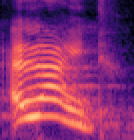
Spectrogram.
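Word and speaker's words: alight: देखो जीएच के बाद कौन सा वाउल है? आई है, तो बोलेंगे एलाइट, एलाइट।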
